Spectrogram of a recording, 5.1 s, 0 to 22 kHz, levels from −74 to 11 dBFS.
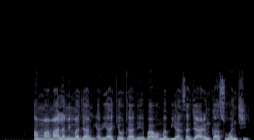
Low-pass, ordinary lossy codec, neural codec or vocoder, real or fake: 19.8 kHz; MP3, 48 kbps; none; real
